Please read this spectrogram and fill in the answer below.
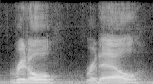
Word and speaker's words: Riddell: That's Thomas Riddell. Pronounced Riddell.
